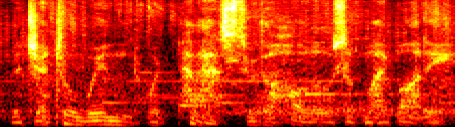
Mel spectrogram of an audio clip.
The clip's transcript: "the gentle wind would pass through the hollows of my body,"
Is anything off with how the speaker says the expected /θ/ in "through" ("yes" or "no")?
no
